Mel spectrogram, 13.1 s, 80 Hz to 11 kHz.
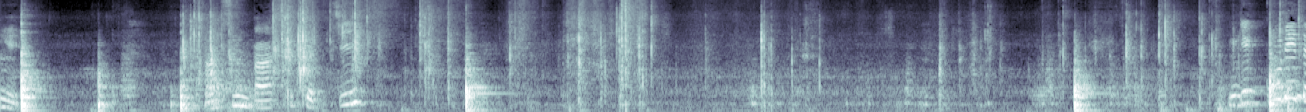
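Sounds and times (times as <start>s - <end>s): utensil stirring dough in bowl: 0.0s - 5.7s, 6.7s - 13.0s.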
